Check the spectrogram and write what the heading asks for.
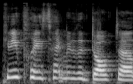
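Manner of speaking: mock desperate begging, no real tears; retold tearful pleading. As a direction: plead fast and high, imitating an upset kid. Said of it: "I was in tears, hysterics".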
